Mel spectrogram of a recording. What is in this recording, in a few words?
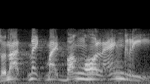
angry; BEAVIS AND BUTT-HEAD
